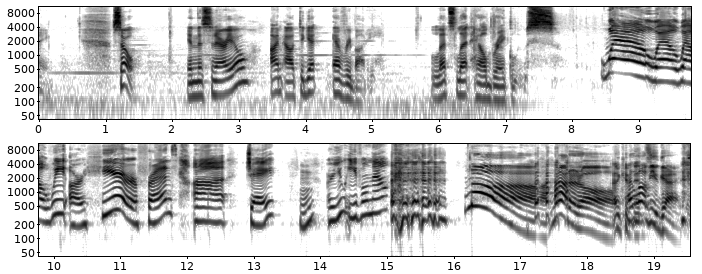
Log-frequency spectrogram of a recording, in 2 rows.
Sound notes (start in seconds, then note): 15.1 laughs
